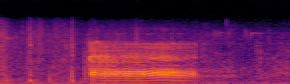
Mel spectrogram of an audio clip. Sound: growling

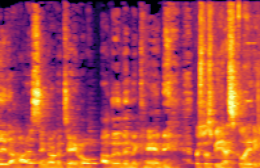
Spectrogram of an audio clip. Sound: laughs

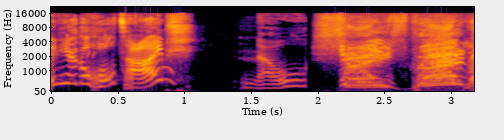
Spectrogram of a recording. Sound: pssh

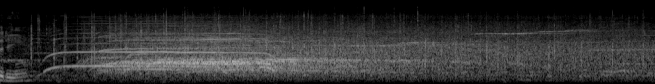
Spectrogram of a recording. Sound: audience cheering and applauding

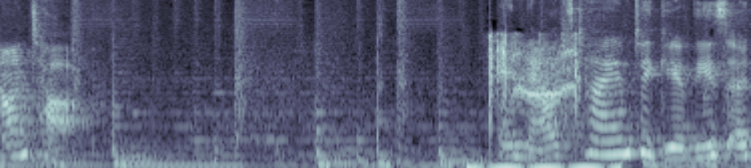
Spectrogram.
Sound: camera shutter

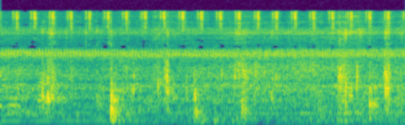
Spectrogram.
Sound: car door open sound

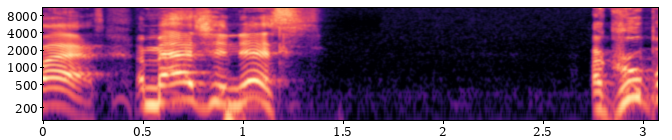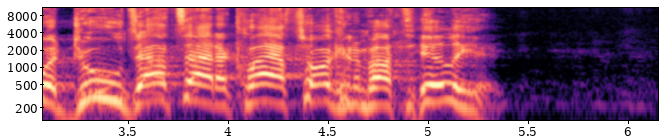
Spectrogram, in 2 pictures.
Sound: chuckles

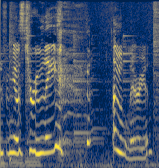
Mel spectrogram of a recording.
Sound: laughs

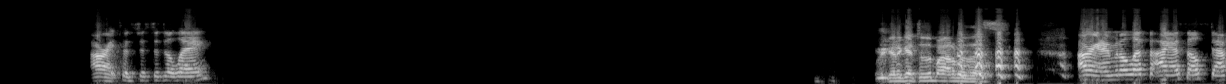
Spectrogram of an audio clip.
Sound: brief silence

